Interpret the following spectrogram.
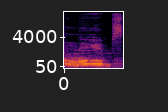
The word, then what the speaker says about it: noobz: And so back to Ohio Valley by noobz. Noobz, which rhymes with tubes.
